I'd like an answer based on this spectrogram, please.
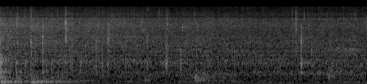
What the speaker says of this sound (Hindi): प्याज को करेंगे हल्का सा हम सिर्फ फ्राई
